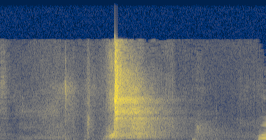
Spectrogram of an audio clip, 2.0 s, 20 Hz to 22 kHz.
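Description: Golf driver swung at full speed, clubhead at about 103 mph, striking a teed golf ball: one sharp strike about a second in.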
